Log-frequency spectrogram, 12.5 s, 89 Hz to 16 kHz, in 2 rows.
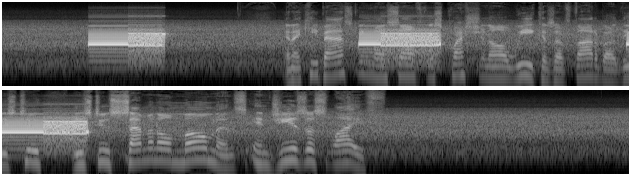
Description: Packet radio (AX.25, as in APRS), 1200 baud, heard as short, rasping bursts, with speech in English.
